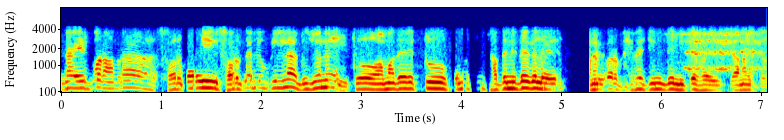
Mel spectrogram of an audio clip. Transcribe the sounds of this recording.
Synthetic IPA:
naeɾpɔɾamɾasɔɾkaɾisɔɾkaɾiukilnad̪ud͡ʑonejt̪oamad̪eɾek̚ʈukonosiʈʰat̪̬enit̪̬eɡele | ɔnek̚baɾbʱebet͡ɕint̪enit̪eɦɔed͡ʒanajt̪o

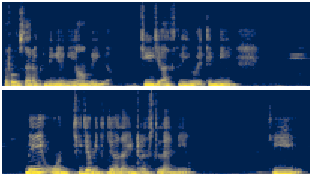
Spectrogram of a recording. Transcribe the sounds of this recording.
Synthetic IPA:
bəɾoːsaːɾəkʰniːɦɛ̰ːɡiːãːbḭː | t͡ʃiːd͡ʒəsliːɦoːḛːt̪eːmɛ̃ː | mɛ̃ːʊt͡ʃiːd͡ʒãːʋɪt͡ʃzjaːd̪a̰ːɪ̰̃ɳʈɾəsʈlɛ̰ːnḭːõː | ki

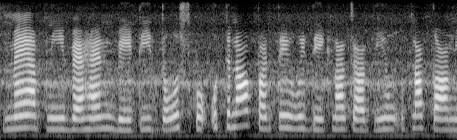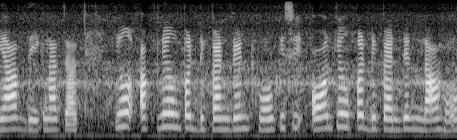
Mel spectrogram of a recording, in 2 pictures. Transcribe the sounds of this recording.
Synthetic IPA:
mɛ̃ːɐpnibɛɦɛnbeːʈid̪oːst̪koʔʊt̪napɐɽt̪eɦʊed̪eːkʰnat͡ʃaːɦt̪iɦũʔʊ̰t̪nakaːmjaːb̚d̪eːkʰnat͡ʃa̰ːɦt̪i | kiʋoʔɐpneʊːpəɾɖɪpɛ̃ːɳɖə̃ɳʈɦõːkɪsiɔːɾkeuːpəɾɖɪpɛ̃ːɳɖə̃ɳʈnaɦõː

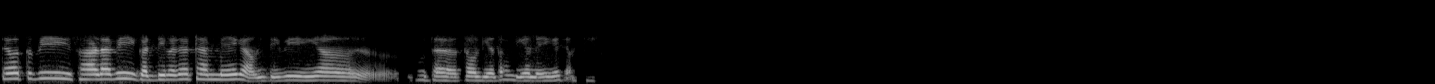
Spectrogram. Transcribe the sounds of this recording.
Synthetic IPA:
t̪eːot̪ːbiːsaːɽaːbiːɡəɖːiːləɽjãːʈɛːmeːɡaːʊ̃nd̪iːbiːɪjãː | od̪aːt̪ɔːɽɪjãːt̪ɔːɽɪjãːneĩɡɛːd͡ʒã̰ːnt̪ijãː

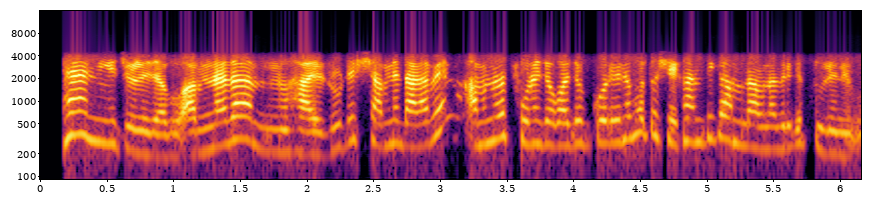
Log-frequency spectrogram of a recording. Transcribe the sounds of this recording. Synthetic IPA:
ɦɛ̃ːniet͡ɕoled͡ʑaːboa̰pnaɾaɦajɾuʈeɾʃamned̪aɽabena̰pnaɾafoned͡ʑoɡad͡ʑoɡ̚koɾenebot̪oʃekʰant̪ʰikeamɾaapnad̪eɾket̪ulenebo

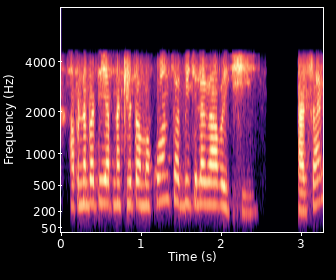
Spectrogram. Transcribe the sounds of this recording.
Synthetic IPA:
əpnebət̪ijəpnakʰet̪əmẽkonsəbit͡ʃləɡabɛt͡ʃʰi | həɾsal

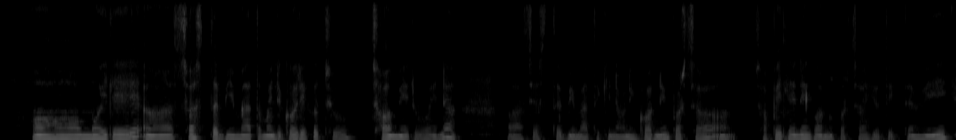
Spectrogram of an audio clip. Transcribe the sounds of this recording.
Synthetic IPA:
ʌmʌjleswʌst̪ʌbimat̪ʌmʌjleɡʌɾekot͡sʰut͡sʰʌmeɾoɦojnʌ | swast̪ʰʌbima̰t̪ʌkinʌbʱʌniɡʌrnepʌrt͡sʰʌ | sʌbʌjlenʌjɡʌrnupʌrt͡sʰʌjot̪ʌeɡ̚d̪ʌmʌj

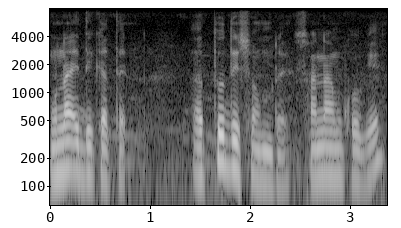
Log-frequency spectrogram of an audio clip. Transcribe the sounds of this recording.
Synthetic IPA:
unaʔd̪ikat̪ɛt̪̚ˀ | ət̪ud̪isɔmɾɛsanamkɔɡɛ

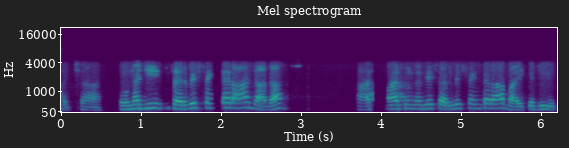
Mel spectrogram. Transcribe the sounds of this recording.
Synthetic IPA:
ətːɕʰa | ɦonad͡ʑiːsəɾʋisːeɳʈəɾaad̪ad̪a | aspasonad͡ʑesəɾʋisːeɳʈəɾaabajkd͡ʑiː

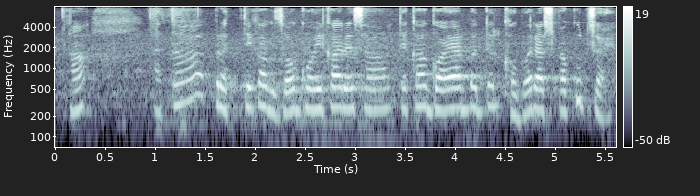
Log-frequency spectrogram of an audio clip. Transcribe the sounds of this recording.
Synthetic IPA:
ɦã | at̪apɾət̪jekakd͡zɔɡɔjkaɾəsat̪ɛkaɡɔjabəd̪ːəlkʰəbəɾəspakut̪t͡saj

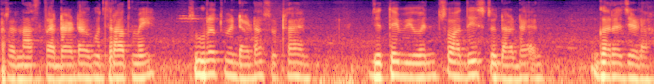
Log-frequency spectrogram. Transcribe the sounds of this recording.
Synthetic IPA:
ɾɐnaːst̪aɗaːɖʱaɡʊd͡ʑɾaːt̪mẽ | suːɾət̪mẽɗaːɖʱasʊʈʰaɦɪnɪ̆d͡ʑɪt̪ebɪʋɐɲswaːd̪isʈɗaːɖʱaɦɪnɪ̆ɡʱɐɾəd͡ʑeːɽaː

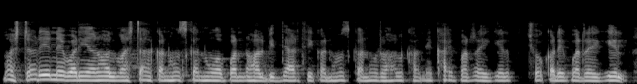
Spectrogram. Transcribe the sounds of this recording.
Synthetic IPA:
məsʈəɽenẽbəɽ̤ijãɾəɦəlməsʈaɾkənɦũskənɦũəpənɾəɦəlbɪd̪jaːɾt̪ʰikənɦũskənɦũɾəɦəlkʰanekʰaːepəɾːəɦɡeːlt͡ʃʰokəɽepəɾːəɦiɡeːl

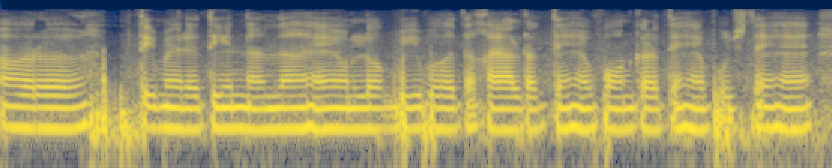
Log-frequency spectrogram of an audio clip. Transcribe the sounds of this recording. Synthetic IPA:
ɔːɾt̪imeːɾet̪iːnd̪ɐ̃nd̪aɦɛ̃ʊnloːɡbʱibɐɦʊt̪xjaːlɾɐk̚ʰt̪eɦɛ̃foːnkɐɾt̪eɦɛ̃puːt͡ʃʰt̪eɦɛ̃ː

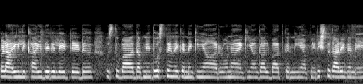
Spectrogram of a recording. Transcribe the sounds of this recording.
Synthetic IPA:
pɐɽ̤aːilɪkʰaːid̪eɾɪleːʈɪɖ | ʊst̪õbaːd̪ɐpned̪oːst̪ẽd̪ẽkɐɾnekijãɔːɾoːnãːɛ̃kijãːɡalbaːt̪kɐɾniɦɛ̃ɐpneɾɪʃt̪ed̪aːɾẽkɐɾnẽː

